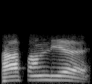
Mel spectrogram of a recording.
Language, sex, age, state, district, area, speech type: Maithili, male, 18-30, Bihar, Supaul, rural, conversation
